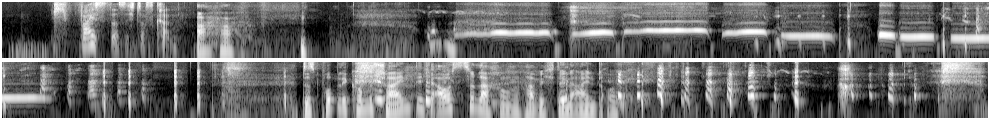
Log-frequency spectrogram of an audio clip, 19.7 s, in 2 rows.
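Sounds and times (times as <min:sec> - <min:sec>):
speech: 0:00.8 - 0:02.6, 0:12.9 - 0:16.3
breathy flute melody: 0:04.0 - 0:10.4
laughter: 0:04.2 - 0:19.2.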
